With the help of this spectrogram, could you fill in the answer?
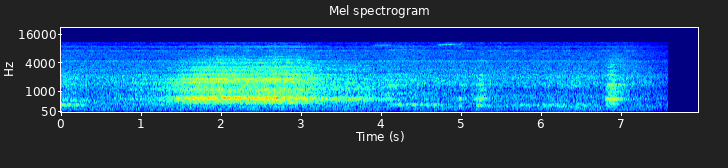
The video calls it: Monkey Sounds ￨ Monkey Screams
